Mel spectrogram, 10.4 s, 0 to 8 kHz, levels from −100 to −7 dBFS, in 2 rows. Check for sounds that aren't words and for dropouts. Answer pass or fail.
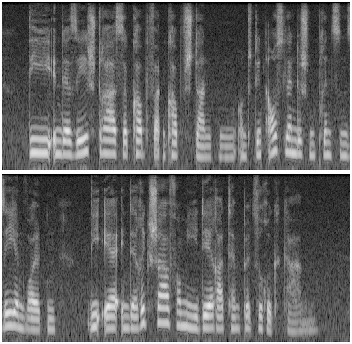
fail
